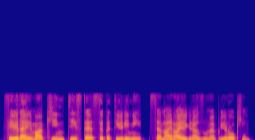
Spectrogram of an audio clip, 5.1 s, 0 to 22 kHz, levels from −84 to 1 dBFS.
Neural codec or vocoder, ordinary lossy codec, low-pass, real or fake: codec, 16 kHz, 1 kbps, FreqCodec, larger model; none; 7.2 kHz; fake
